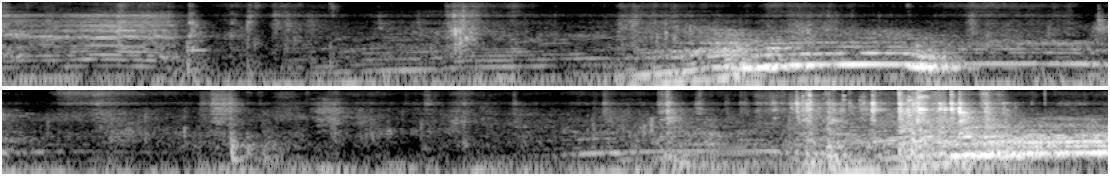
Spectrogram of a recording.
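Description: Several dairy cows moo at length, with deep drawn-out calls rising and falling, close by in an enclosed barn.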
